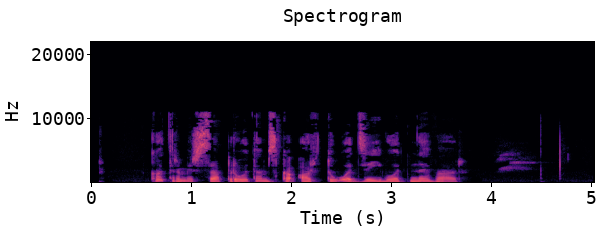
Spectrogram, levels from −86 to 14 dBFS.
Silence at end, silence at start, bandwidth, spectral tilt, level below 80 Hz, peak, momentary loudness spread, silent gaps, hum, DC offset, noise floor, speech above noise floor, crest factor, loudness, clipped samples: 0.75 s; 0.6 s; 11.5 kHz; -4.5 dB/octave; -72 dBFS; -6 dBFS; 19 LU; none; none; under 0.1%; -67 dBFS; 42 dB; 22 dB; -25 LUFS; under 0.1%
